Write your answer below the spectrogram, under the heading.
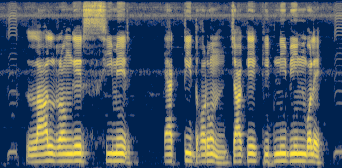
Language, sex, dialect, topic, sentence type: Bengali, male, Northern/Varendri, agriculture, statement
